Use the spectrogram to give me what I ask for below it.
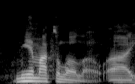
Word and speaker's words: Niumatalolo: How do I say his last name? I always mess it up every time. – Niumatalolo.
